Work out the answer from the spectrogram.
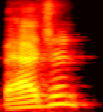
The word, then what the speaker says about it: Bagent: But we were playing the game right before we went on air about how to pronounce Tyson Bagent's name. I think I got that right. Is that what we're going with? Bagent? Bagent.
